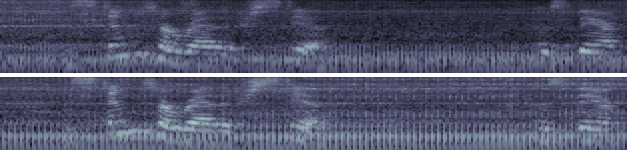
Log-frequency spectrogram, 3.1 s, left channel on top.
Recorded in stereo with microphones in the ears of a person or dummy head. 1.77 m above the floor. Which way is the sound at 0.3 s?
20° right (ahead or behind).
